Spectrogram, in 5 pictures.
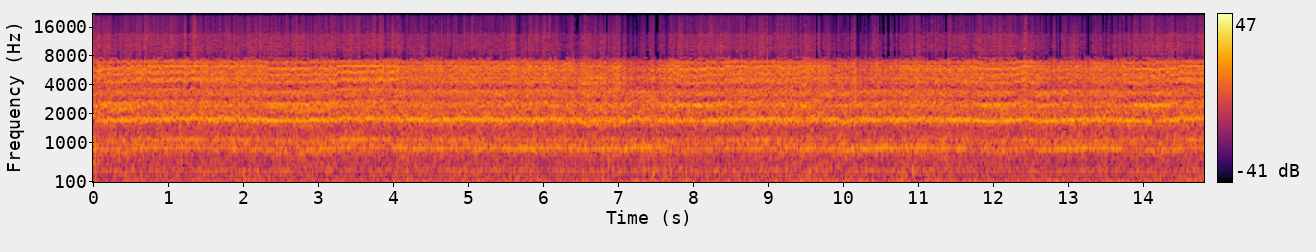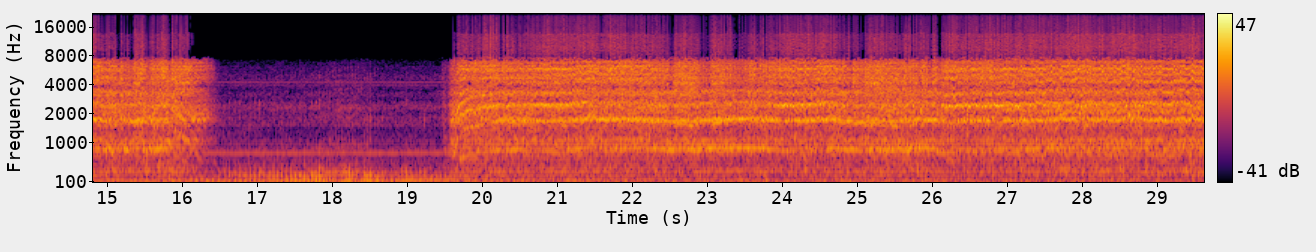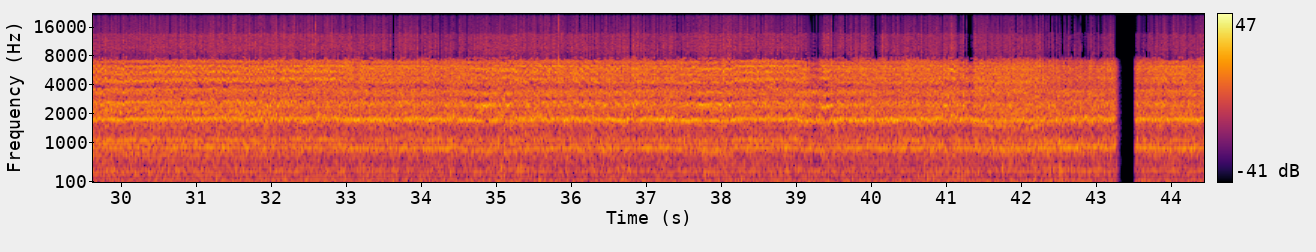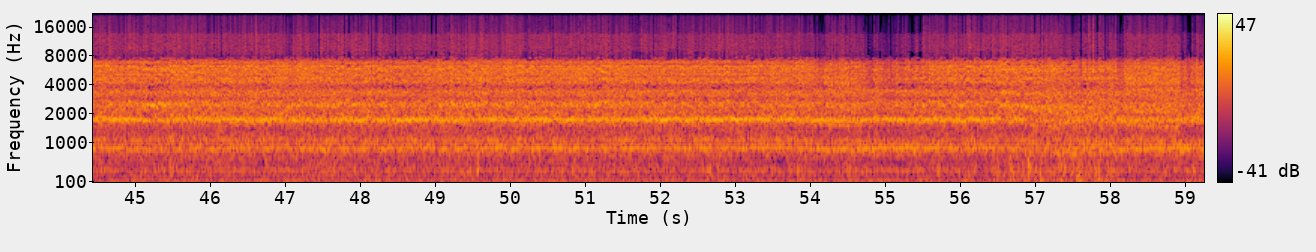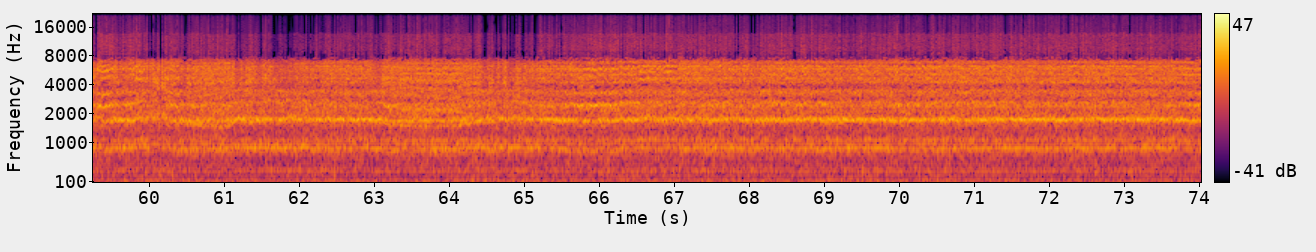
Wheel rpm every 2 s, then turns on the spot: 220, 230, 240, 220, 230, 230, 220, 190, 0, 60, 220, 220, 220, 210, 210, 210, 230, 230, 230, 230, 220, 230, 230, 230, 240, 230, 230, 230, 210, 230, 220, 220, 230, 230, 230, 230, 230.
none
